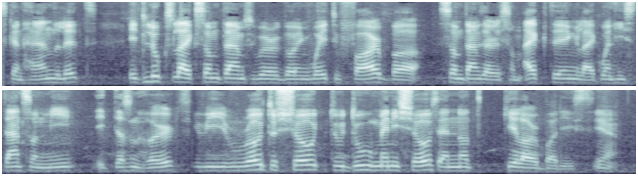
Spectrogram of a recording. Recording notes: I talked with both brothers after their Czech premiere at Letní letná just in front of their small tent in the heart of festival.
